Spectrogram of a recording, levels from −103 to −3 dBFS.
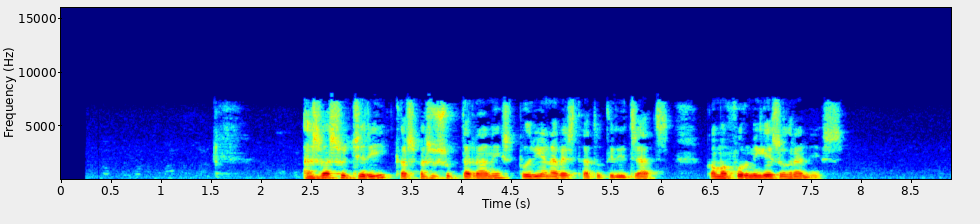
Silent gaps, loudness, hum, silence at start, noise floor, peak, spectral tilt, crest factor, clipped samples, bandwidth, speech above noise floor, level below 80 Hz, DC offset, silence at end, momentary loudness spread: none; -20 LUFS; none; 2.45 s; -71 dBFS; -2 dBFS; -7 dB/octave; 20 dB; under 0.1%; 7.6 kHz; 52 dB; -60 dBFS; under 0.1%; 1.15 s; 10 LU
